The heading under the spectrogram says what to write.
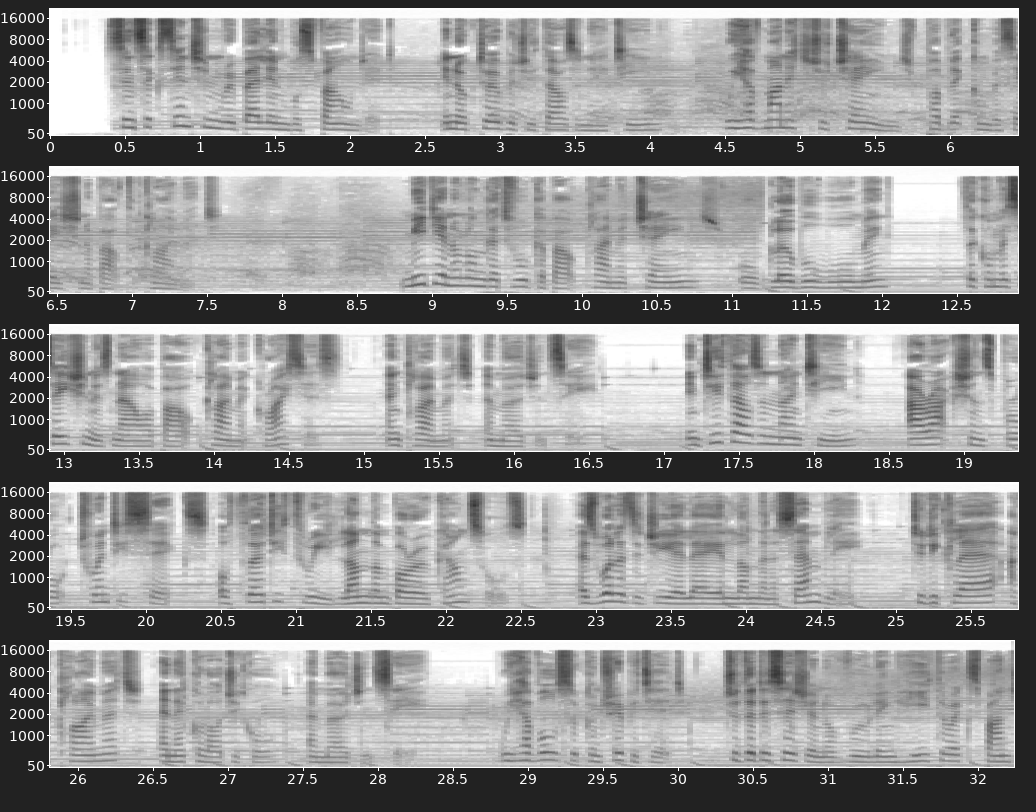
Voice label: Standard English Charity VO

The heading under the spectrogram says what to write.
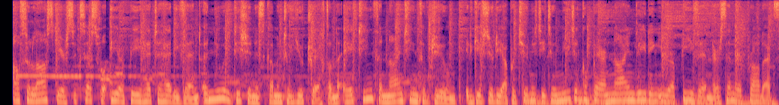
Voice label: English Radiospot

